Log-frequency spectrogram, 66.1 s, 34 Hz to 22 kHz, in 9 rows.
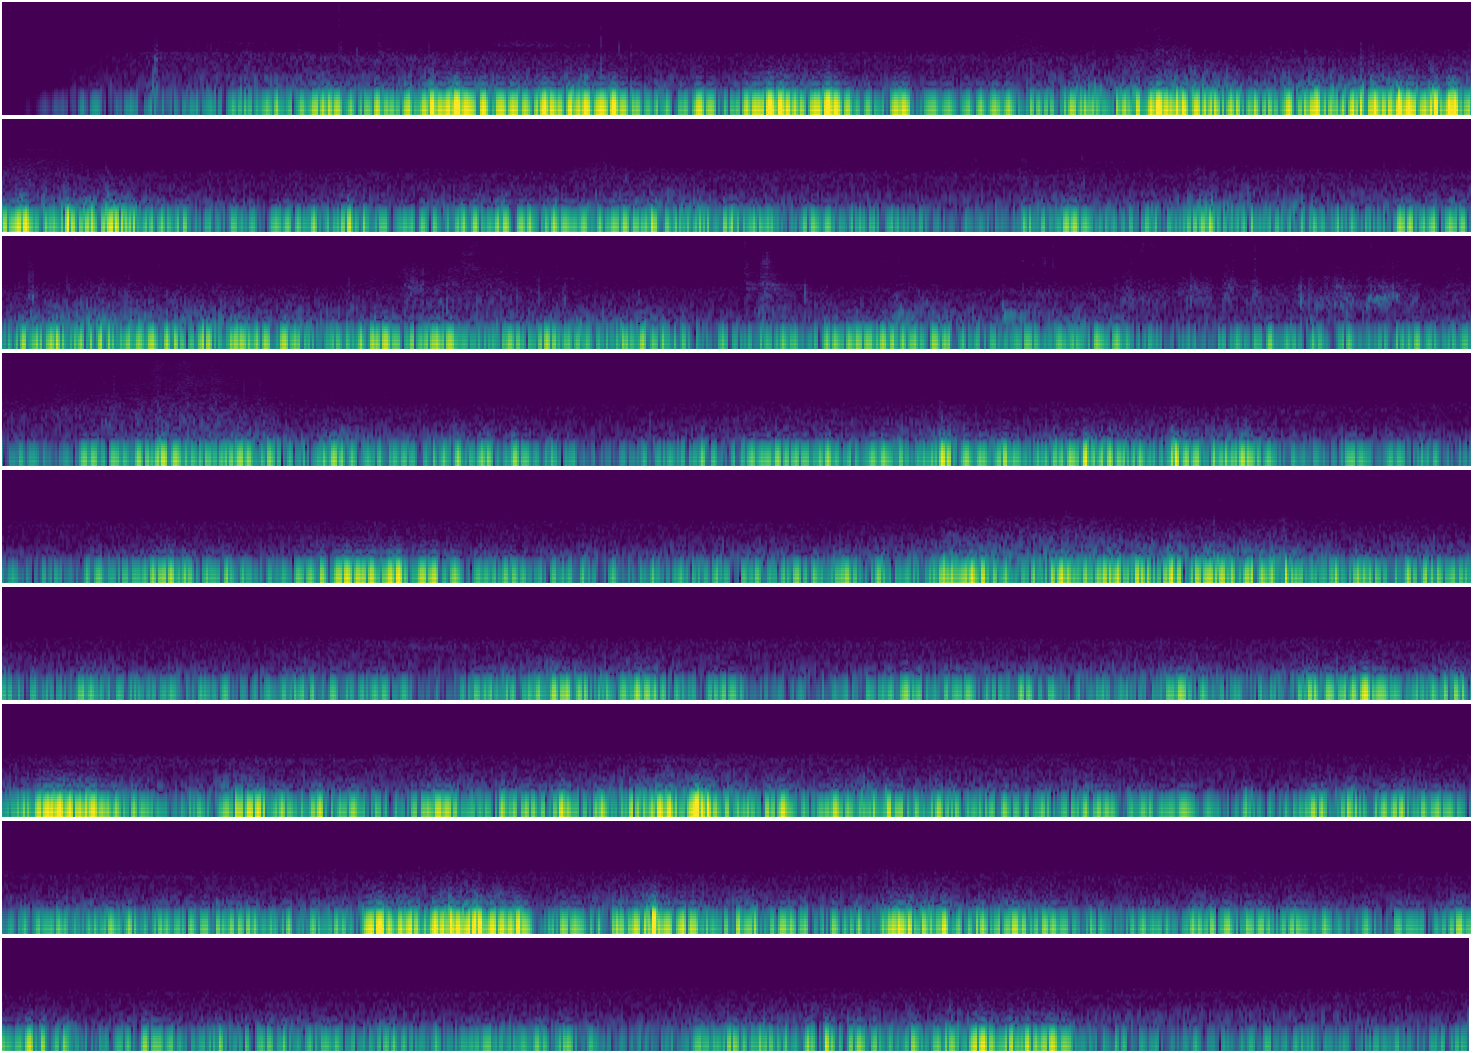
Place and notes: I waited for quite a long time for the 3.30 from Romney to pull into view; I wanted to record its lonesome whistle ringing out against the bleak and treeless sky. But the train never came. Instead I found myself leaning on the station fence and listening to the dull drone of the power station, the shifting wind, the emptiness and the quiet. The occasional seagull chips in but the main sounds here are of the wind whipping about. Dungeness reminds me of the Wild West somehow. And standing at the station listening intently to the quiet sounds, I felt like I was in that amazing movie - Once upon a Time in the West. Mark and I kept singing the harmonica refrain from that film to each other as we traipsed back, no train to be found.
